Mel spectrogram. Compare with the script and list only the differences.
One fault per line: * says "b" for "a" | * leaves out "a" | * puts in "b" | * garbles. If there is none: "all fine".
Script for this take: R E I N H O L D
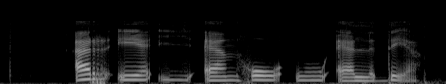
all fine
